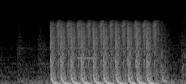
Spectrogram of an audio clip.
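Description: Rapid burst of automatic gunfire in PUBG Mobile, a loud, fast string of sharp shots lasting about a second after a brief quiet lead-in.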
